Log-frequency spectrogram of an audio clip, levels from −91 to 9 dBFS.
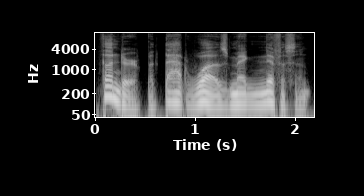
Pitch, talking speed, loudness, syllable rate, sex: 100 Hz, 135 wpm, -16 LUFS, 4.4 syllables/s, male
